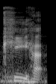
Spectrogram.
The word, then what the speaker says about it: Quay: So we're here at Key House, Quay. How would the Americans pronounce that?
